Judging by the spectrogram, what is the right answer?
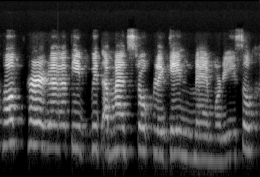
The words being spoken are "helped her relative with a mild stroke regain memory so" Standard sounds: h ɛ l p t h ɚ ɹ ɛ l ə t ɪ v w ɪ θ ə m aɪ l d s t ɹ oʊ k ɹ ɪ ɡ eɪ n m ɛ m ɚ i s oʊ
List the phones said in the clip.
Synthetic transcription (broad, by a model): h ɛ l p h ɚ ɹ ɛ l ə t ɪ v w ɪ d ə m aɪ d s t ɹ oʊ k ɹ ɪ ɡ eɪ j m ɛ m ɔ i s oʊ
